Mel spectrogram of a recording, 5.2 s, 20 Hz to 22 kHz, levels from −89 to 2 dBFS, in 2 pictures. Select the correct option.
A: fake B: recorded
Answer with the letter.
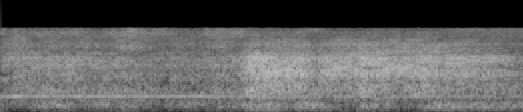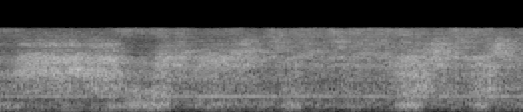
B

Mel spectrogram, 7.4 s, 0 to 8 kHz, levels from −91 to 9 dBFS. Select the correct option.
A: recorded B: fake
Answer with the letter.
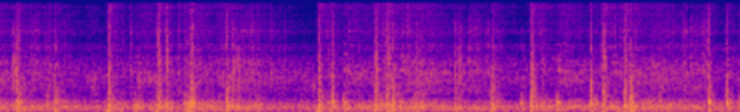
B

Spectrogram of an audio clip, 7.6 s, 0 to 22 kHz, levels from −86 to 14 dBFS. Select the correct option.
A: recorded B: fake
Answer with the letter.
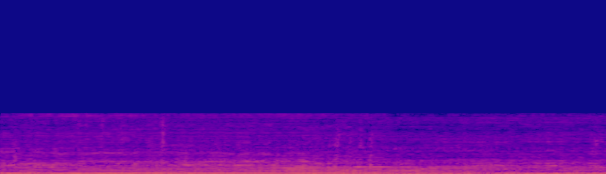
B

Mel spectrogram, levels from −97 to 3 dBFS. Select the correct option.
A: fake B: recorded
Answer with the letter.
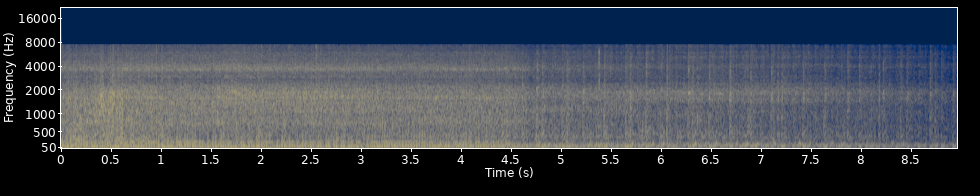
B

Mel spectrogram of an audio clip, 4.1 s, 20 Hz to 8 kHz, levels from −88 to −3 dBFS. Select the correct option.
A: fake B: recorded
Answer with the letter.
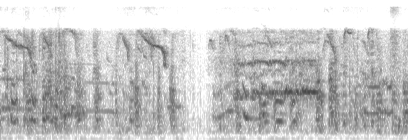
B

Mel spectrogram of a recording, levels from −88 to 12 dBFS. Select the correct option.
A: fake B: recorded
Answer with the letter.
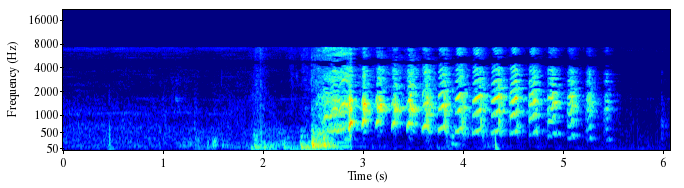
B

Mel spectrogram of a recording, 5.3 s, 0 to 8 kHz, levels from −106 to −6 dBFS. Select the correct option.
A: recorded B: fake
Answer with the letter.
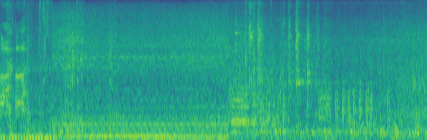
A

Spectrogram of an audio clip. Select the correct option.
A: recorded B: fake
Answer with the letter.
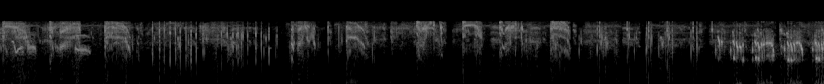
A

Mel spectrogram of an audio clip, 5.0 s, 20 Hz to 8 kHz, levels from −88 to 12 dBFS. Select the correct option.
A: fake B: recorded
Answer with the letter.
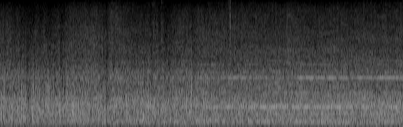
B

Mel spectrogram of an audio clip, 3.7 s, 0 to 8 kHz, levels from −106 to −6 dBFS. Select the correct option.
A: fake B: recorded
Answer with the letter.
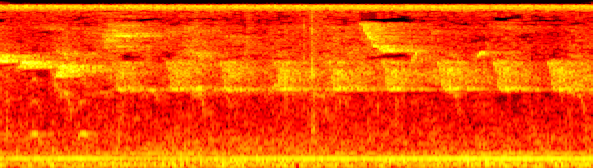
B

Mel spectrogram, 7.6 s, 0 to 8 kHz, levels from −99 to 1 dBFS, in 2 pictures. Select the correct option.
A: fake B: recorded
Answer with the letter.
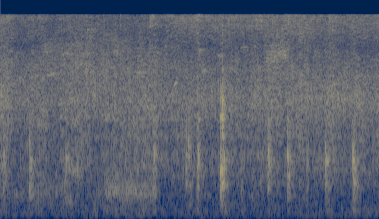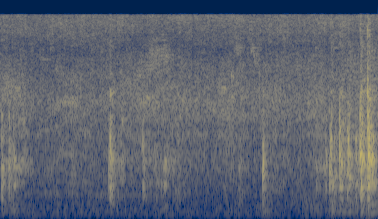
B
